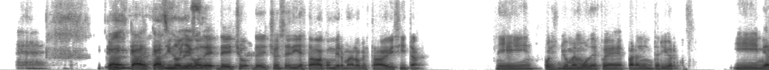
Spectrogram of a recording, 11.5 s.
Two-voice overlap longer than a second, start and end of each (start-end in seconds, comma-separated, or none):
1.6-3.2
